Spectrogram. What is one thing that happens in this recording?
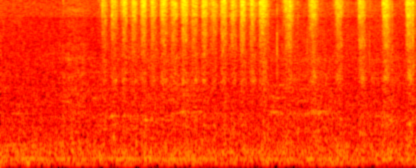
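A stiff brush dabs quickly and scratchily against fabric.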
